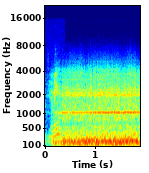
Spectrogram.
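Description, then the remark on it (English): A loud, sustained explosive roar like a sonic boom as a diving craft breaks through the sound barrier, rising quickly and then rumbling steadily for about two seconds, with a faint whining tone running through it. “Like an explosion. That'll be supercar breaking through the sound barrier.”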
